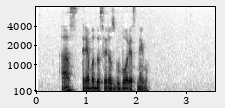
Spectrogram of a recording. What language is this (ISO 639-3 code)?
bul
